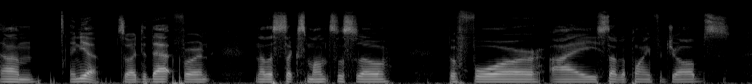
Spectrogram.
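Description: A man with a New Zealand accent, medium pitch, a fairly slow pace and monotone, flat intonation, in a very clean recording with a silent background. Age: 20s. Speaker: podcast host. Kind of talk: solo casual monologue. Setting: home studio set with bar.

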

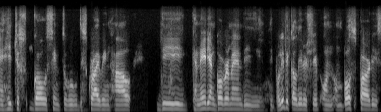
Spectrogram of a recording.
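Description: A man speaks at a moderate pace, the sound dry and close with no echo over a quiet background. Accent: Spanish. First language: Spanish. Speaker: podcast host. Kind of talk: interview.

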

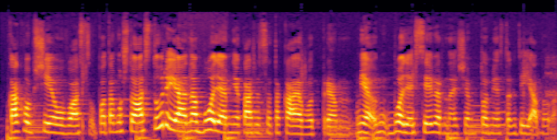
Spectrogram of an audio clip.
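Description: Her loudness swings widely while this woman, with a normal speaking voice and a medium pitch, keeps a moderate pace and fairly even intonation. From Ukraine, Kharkiv. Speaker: podcast host. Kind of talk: casual interview.

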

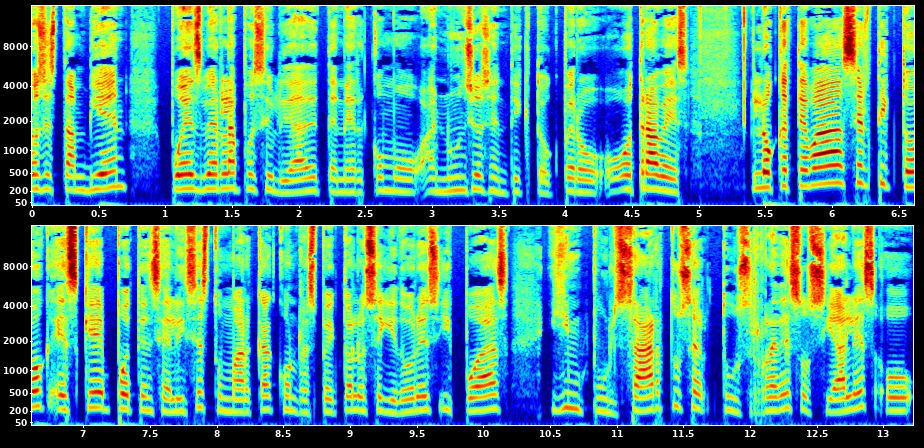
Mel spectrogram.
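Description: A normal speaking voice moves at a moderate pace with ordinary pitch variation. The sound is dry and close with no echo, in a very clean recording with a silent background. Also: woman. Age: 30s. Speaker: podcast host, marketing consultant. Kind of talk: casual tutorial. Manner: conversational, with frequent fillers.

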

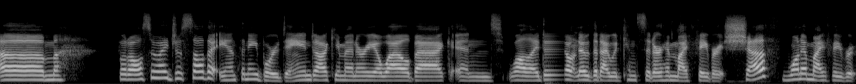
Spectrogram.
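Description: With music in the background, a woman with an American accent talks at a fairly quick pace in a medium pitch. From US South. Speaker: guest, improv performer. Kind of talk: casual comedy podcast chat.

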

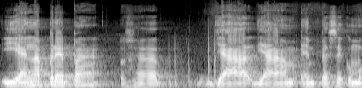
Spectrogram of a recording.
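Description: Noticeable background noise sits under the recording. The speaker is a man. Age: 30s. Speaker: podcast co-host, entrepreneur. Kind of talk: casual chat. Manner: halting, many repetitions.

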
